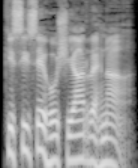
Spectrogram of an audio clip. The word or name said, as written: होशियार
